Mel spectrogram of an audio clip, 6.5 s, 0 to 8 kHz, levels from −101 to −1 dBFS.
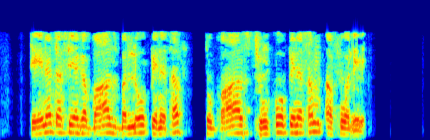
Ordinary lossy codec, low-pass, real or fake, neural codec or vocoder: AAC, 16 kbps; 7.2 kHz; fake; vocoder, 44.1 kHz, 80 mel bands, Vocos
